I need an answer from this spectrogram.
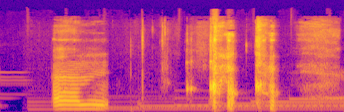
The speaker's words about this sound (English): Did I give you my cough? I think you might have transported it through the phone.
